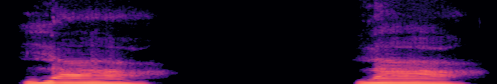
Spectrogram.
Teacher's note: In Burmese, we don't say r sound, so we have to say la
